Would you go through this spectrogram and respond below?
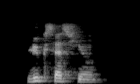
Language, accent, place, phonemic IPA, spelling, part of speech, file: French, France, Lyon, /lyk.sa.sjɔ̃/, luxation, noun, LL-Q150 (fra)-luxation.wav
- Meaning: dislocation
